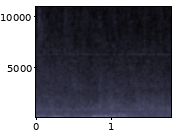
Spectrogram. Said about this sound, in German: Jetzt schon fast vorbei mit dem Regen. Aber tut gut. Schöne Kühlluft.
